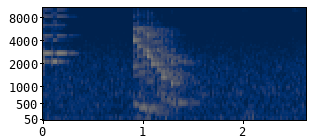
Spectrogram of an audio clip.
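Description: A mobile game plays a quick falling jingle.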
